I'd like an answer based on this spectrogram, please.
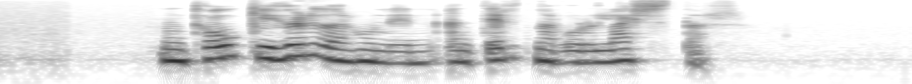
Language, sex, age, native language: Icelandic, female, 20-29, Icelandic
